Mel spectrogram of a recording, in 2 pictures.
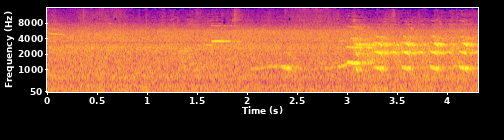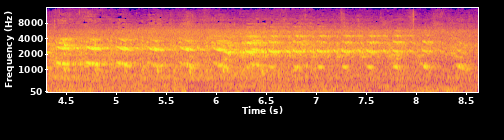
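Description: A gull calling in a long, rapid series of short, harsh notes, about four a second, starting a couple of seconds in and going on to the end.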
